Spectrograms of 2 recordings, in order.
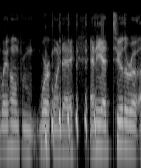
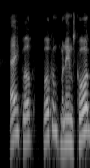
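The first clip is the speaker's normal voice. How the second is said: put-on kiwi New Zealand accent, pitched up; 5 semitones higher than usual. Showing a practised accent with a line heard before, new zealand accent. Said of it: "I've been working on my New Zealand accent".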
